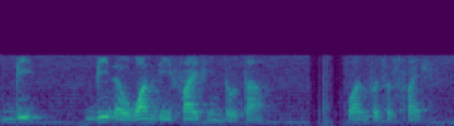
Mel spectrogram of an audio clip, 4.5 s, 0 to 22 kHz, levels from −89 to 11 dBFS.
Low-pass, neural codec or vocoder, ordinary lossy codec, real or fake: 3.6 kHz; none; none; real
